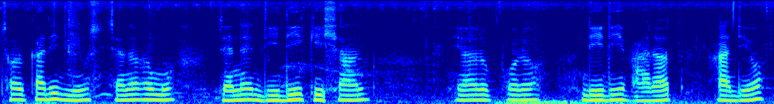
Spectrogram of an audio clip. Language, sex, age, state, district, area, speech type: Assamese, male, 18-30, Assam, Morigaon, rural, spontaneous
